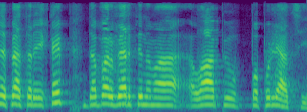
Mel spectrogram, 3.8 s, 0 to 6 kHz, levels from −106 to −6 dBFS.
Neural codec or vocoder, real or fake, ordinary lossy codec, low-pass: none; real; AAC, 24 kbps; 5.4 kHz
